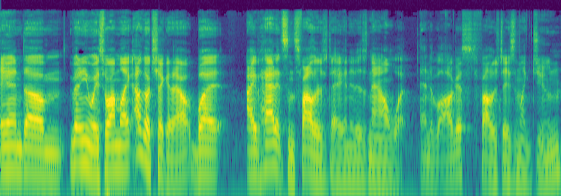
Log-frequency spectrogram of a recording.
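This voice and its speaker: A soft-spoken man with a bright, sharp tone and medium pitch talks at a fairly quick pace. His intonation is lively, and the recording is very clean with a silent background. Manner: loud, though says he is normally soft-spoken.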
